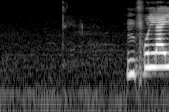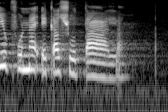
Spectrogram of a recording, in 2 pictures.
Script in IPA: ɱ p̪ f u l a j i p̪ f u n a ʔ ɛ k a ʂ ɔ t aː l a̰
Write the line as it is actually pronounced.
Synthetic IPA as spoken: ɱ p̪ f u l a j i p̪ f u n a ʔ ɛ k a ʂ ɔ t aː l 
